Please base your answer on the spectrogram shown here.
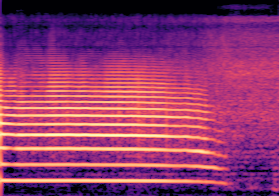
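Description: A trumpet holds a steady F sharp with a relaxed, loose embouchure, then the pitch sags downward in a bend and the tone collapses and dies out after about a second and a half, played alone with no talk.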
